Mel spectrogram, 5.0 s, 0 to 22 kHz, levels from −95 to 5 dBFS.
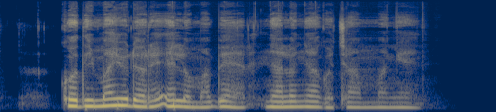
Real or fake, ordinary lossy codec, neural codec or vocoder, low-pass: real; none; none; none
